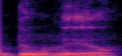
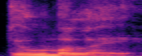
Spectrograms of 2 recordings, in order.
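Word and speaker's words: Dumile: Dil is pronounced dumlay.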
